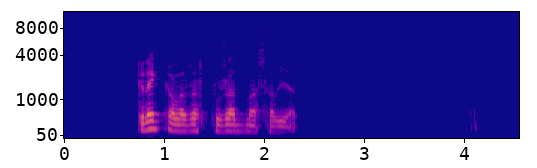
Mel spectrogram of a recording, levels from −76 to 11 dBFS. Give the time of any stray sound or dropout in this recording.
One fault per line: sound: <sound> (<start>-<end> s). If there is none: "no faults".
no faults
